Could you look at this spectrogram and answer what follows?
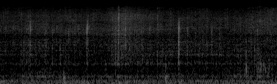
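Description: Onions and celery frying in a hot pan while cooking a Mardi Gras dish, a steady broadband sizzle with a few faint clinks and stirring taps, close and alone without talk.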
